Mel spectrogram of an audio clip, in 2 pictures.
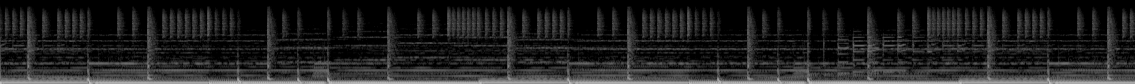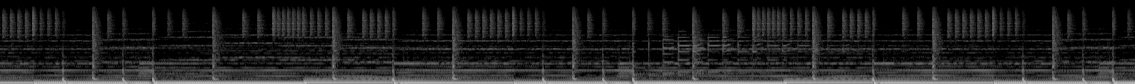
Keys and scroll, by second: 8.1-8.9 typing.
